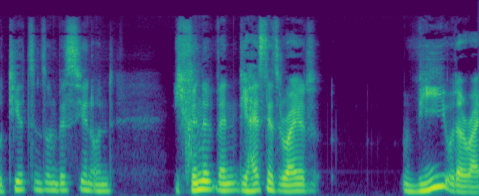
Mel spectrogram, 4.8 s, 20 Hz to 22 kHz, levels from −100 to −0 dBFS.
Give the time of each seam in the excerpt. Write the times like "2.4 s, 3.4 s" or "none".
none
